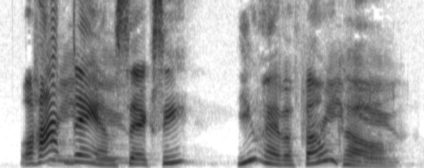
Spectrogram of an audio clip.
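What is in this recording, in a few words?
Female Sexy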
